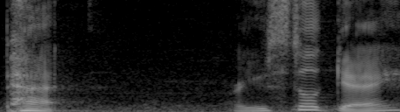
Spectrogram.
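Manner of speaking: soft, gentle, quiet voice with a rough edge. Quoting a mother's first words after waking from a coma, imitating her soft, rough voice. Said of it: "in a soft but rough voice".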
